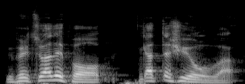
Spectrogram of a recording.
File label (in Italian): "gatta ciova", dialettale crespinese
